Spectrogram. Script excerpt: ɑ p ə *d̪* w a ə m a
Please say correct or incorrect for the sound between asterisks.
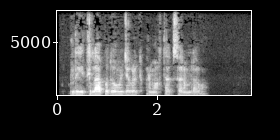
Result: correct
